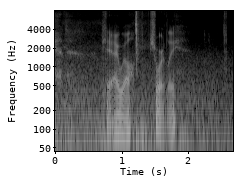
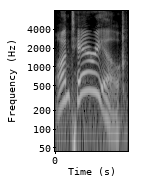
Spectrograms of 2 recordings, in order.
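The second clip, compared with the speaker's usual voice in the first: excited exclamation; slower than usual. Real, not acted. Streamer reacting excitedly to a viewer's home province. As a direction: pitch leaps up high in delight. Echoing a viewer's chat message.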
